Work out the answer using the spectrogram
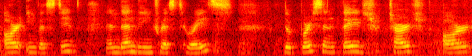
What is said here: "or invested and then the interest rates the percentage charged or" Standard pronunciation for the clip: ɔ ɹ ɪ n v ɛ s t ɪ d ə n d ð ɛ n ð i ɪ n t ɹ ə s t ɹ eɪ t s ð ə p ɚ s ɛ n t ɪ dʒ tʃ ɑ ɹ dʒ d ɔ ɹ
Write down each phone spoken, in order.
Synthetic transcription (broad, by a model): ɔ ɹ ɪ n v ɛ s t ɪ d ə n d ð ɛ n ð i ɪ n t ɹ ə s t ɹ eɪ t s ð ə p ɚ s ɛ n t ɪ dʒ tʃ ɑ ɹ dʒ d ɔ ɹ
